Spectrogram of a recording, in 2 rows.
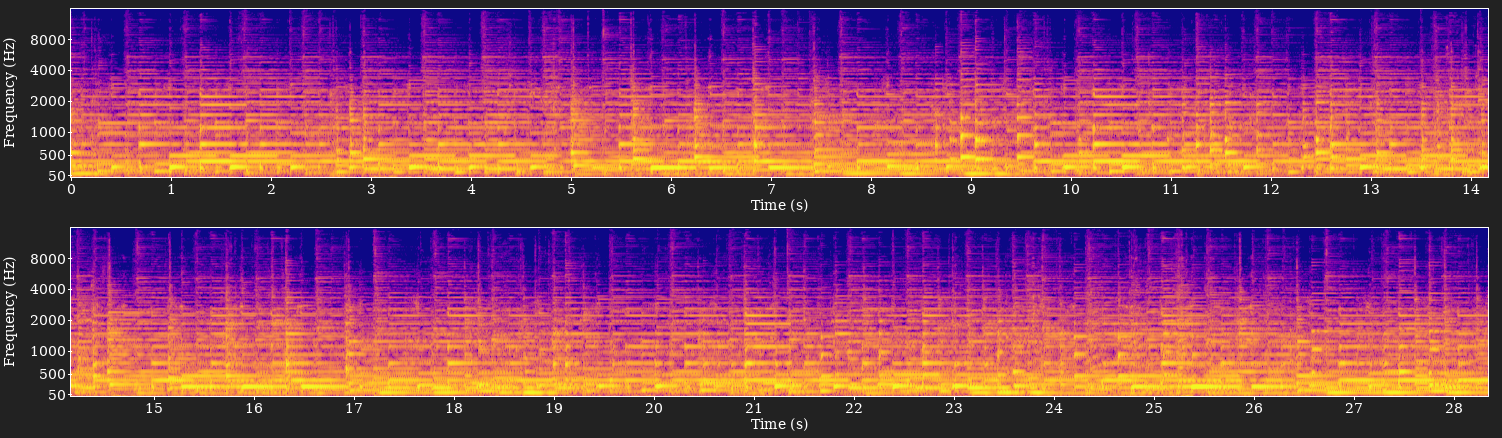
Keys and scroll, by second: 12.4 ctrl+t.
